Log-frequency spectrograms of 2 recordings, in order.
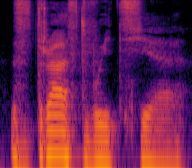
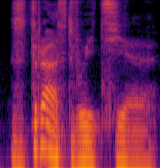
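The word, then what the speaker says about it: здравствуйте: them right now your standard Russian greeting is the stress tweets yeah stress tweets yeah we're dropping the vibe right so instead of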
